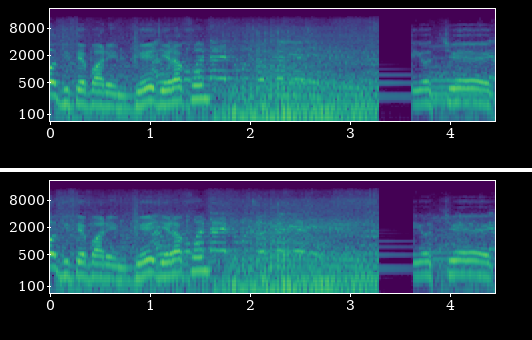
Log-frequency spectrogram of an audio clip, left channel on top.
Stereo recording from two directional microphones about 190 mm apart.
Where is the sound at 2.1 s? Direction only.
65° left (ahead or behind).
